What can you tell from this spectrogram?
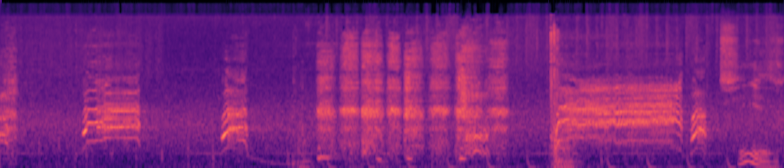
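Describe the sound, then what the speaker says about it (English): Screams of the character Murphy from Silent Hill Downpour, several short gasping, wavering vocal cries in bursts, mixed with a person talking over them. "Pretty good scream, actually."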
